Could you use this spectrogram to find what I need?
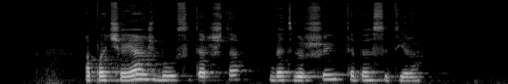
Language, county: Lithuanian, Kaunas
